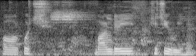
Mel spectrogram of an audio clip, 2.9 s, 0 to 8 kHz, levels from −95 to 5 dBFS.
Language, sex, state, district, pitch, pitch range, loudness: Hindi, male, Madhya Pradesh, Katni, 120 Hz, 110-135 Hz, -14 LUFS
